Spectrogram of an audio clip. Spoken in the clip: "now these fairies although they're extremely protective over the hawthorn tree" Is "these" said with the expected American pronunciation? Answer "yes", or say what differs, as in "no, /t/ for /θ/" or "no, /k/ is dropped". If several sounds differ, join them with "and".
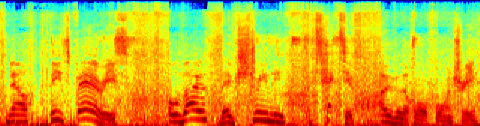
yes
